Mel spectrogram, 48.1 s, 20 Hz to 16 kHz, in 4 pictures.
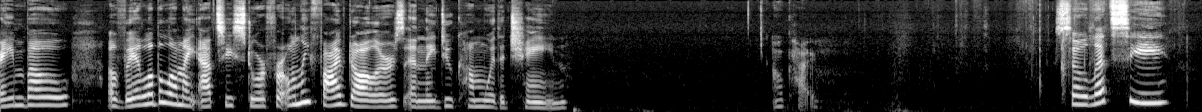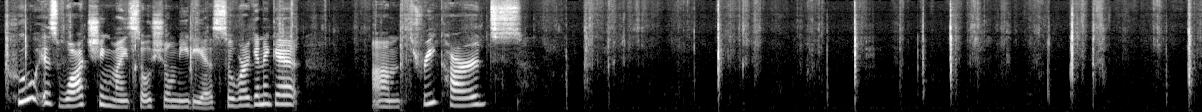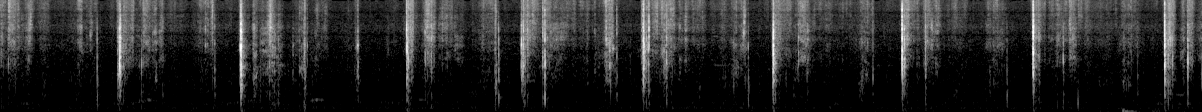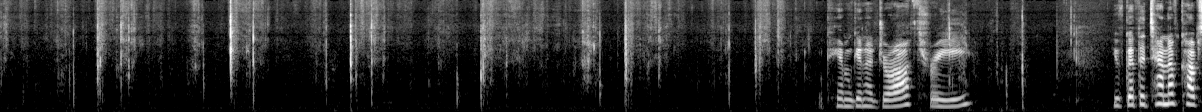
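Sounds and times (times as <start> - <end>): cards being shuffled: 9.3 - 44.3, 45.0 - 46.9.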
